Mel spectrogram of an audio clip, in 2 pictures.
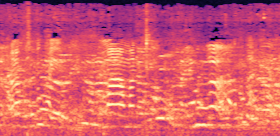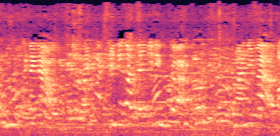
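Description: People talking: dialogue spoken into the stage microphones, with chatter from the audience around it.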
